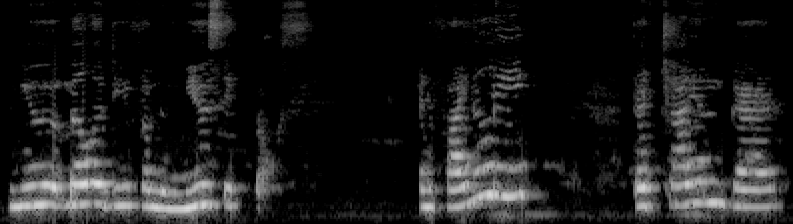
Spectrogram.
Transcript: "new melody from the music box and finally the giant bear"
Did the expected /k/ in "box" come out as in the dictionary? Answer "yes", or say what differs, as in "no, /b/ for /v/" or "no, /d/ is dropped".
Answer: no, /k/ is dropped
